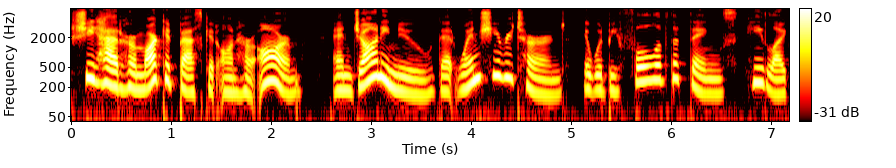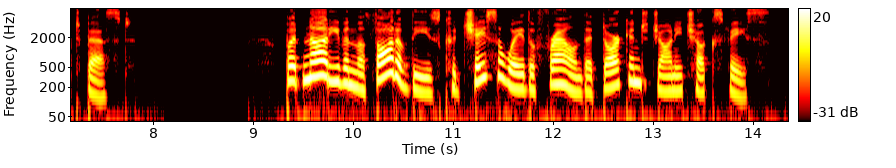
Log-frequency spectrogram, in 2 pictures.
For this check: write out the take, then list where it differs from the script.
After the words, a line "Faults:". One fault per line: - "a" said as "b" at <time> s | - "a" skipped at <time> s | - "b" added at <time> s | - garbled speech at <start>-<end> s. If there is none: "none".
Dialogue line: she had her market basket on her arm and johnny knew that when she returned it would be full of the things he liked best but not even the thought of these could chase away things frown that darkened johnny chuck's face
she had her market basket on her arm and johnny knew that when she returned it would be full of the things he liked best but not even the thought of these could chase away the frown that darkened johnny chuck's face
Faults:
- "things" said as "the" at 11.7 s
